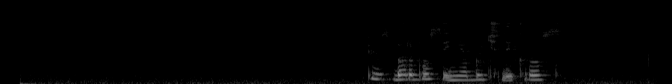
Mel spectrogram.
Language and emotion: Russian, sad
